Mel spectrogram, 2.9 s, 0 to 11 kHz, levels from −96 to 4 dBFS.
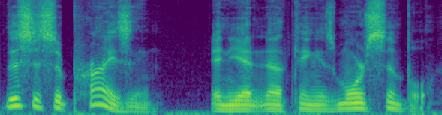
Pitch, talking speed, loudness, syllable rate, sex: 115 Hz, 185 wpm, -17 LUFS, 5.2 syllables/s, male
